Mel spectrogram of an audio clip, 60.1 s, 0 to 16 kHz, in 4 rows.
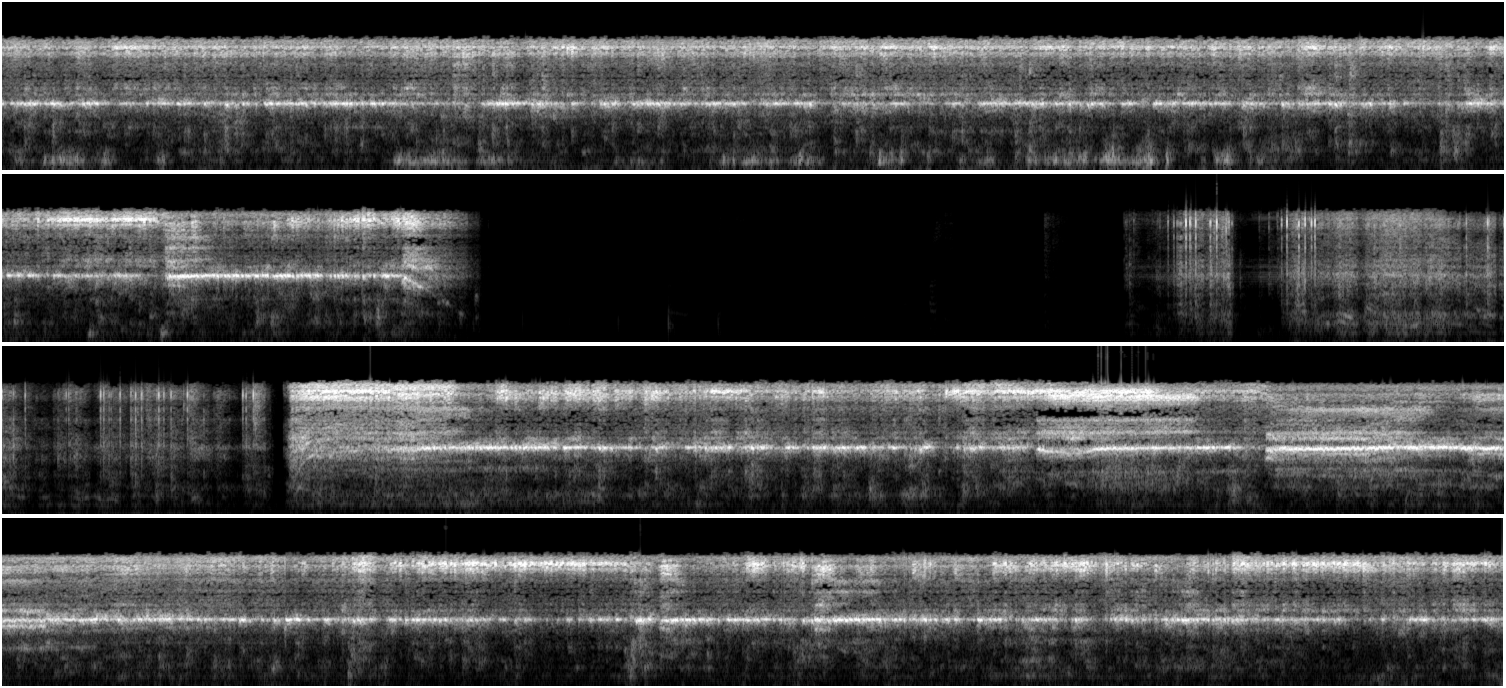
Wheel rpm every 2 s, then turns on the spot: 230, 240, 230, 240, 230, 230, 230, 230, 230, 130, 0, 0, 0, 0, 10, 20, 90, 230, 230, 230, 230, 220, 220, 230, 230, 230, 230, 230, 230, 230.
28-32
